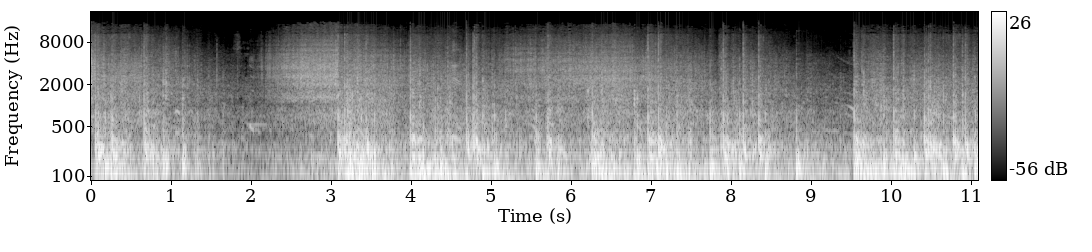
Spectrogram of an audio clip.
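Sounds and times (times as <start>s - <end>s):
firework shells launching hiss: 0.0s - 8.8s
fireworks booming and crackling: 0.0s - 11.0s.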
